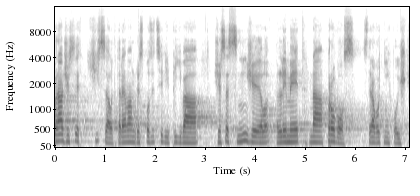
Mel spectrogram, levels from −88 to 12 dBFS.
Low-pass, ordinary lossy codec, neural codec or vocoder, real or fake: 14.4 kHz; Opus, 24 kbps; none; real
